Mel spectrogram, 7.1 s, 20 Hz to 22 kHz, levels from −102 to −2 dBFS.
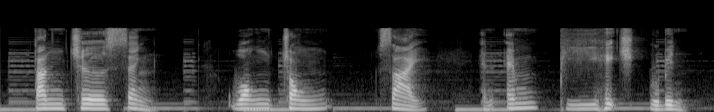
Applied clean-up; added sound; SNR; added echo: none; Electric guitar; 15 dB; none.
